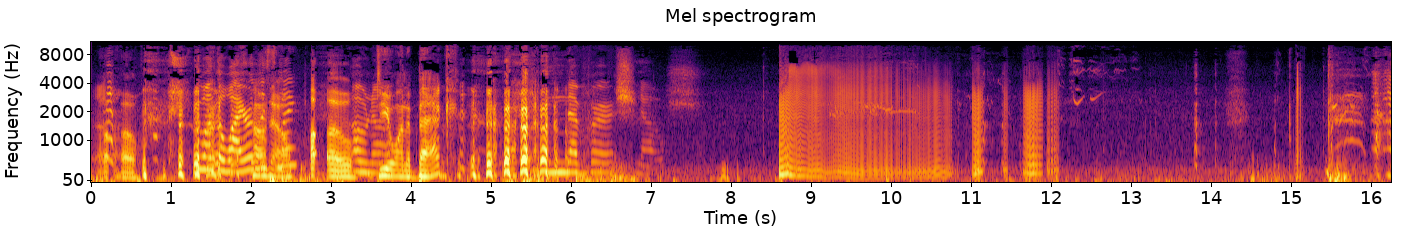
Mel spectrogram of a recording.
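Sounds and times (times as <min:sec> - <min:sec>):
laughter: 0:00.0 - 0:01.8, 0:04.4 - 0:06.1, 0:12.1 - 0:13.2, 0:15.4 - 0:16.2
speech: 0:00.2 - 0:07.0
man farting loudly with a wobbling buzzy pitch: 0:08.6 - 0:12.7, 0:14.9 - 0:15.7.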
